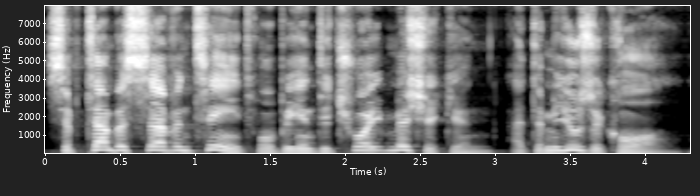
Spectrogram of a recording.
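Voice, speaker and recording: A man in his sixties reading out a schedule, a bit halting. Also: fairly high pitch, big pitch swings. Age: 60s. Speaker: studio guest.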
